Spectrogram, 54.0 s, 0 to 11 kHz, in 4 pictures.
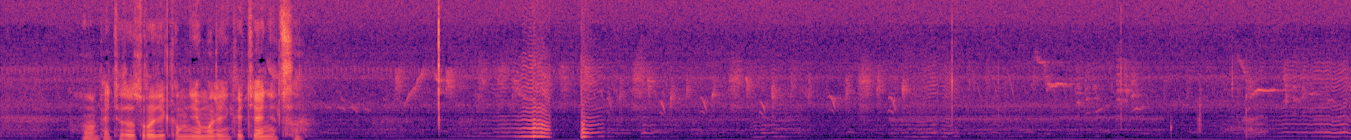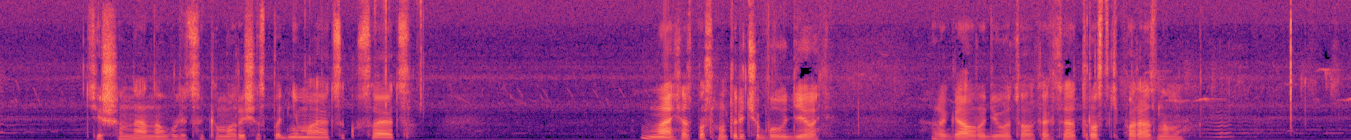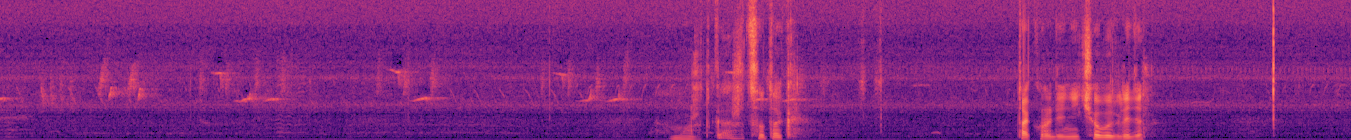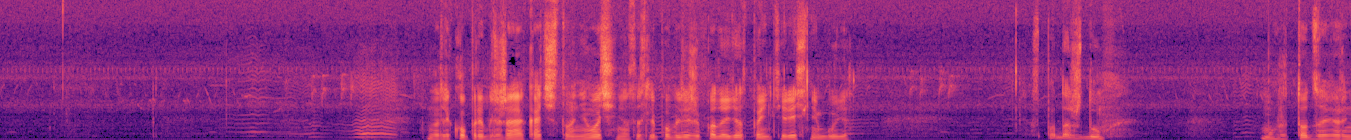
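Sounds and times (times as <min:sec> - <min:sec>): mosquitoes whining: 0:12.4 - 0:14.1, 0:25.1 - 0:27.5, 0:42.6 - 0:44.7
mosquito whining: 0:42.8 - 0:44.6.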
